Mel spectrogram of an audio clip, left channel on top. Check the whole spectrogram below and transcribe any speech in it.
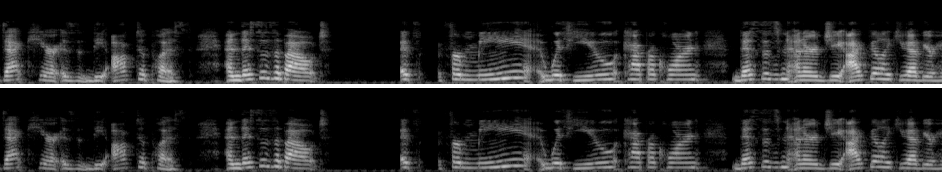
here is the octopus. And this is about, it's for me with you, Capricorn, this is an energy. I feel like you have your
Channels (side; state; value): right; quieter; 6.2 dB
